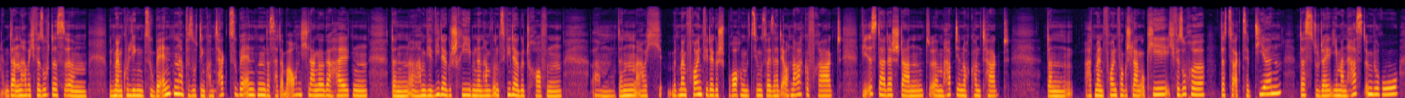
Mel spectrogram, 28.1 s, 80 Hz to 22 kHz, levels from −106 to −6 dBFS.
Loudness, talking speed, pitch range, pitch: -24 LUFS, 165 wpm, 195-225 Hz, 205 Hz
